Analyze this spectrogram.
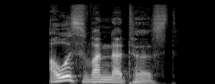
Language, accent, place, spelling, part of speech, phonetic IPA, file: German, Germany, Berlin, auswandertest, verb, [ˈaʊ̯sˌvandɐtəst], De-auswandertest.ogg
- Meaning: inflection of auswandern: 1. second-person singular dependent preterite 2. second-person singular dependent subjunctive II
